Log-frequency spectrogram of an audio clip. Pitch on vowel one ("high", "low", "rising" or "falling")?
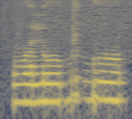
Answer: low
